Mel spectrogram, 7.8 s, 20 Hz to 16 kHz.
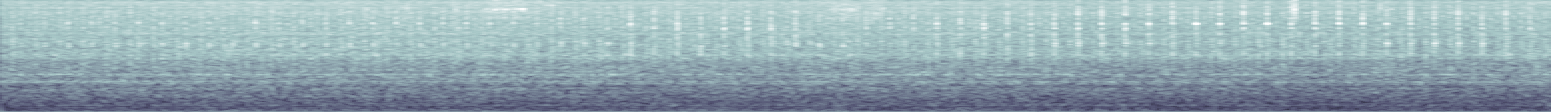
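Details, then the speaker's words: Chevy pushrod V8 running with valve covers off, oil supply low: fast light ticking, about two per second, over a busy idle; lifter noise on one bank, not a loose valve. "it's still tipping up but you can still here that's just valve LIF noise that's not a loose valve per se"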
